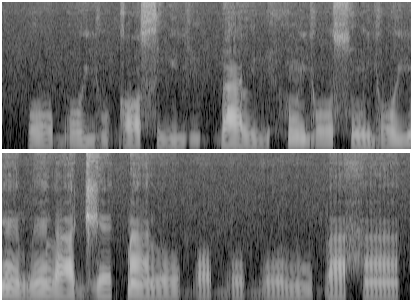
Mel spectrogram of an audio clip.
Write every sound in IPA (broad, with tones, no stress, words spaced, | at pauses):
o˧bo˧ ju˨ɡɔ˨si˨ji˧ ɡ͡ba˧li˨ hũ˧ jo˧ sũ˨jo˨˦ jɛ̃˦˨bɛ̃˨˦la˧ d͡ʒɛ˦k͡pã˦˨lo˧ bɔ˨bo˨ bo˨lu˨˦ ba˧hã˧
